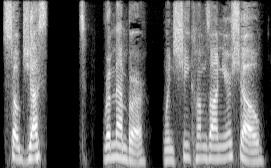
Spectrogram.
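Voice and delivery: low, measured man's voice, long pauses; mock-serious low mentor voice; imitated solemn advice. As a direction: warn gravely, phrase by phrase.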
